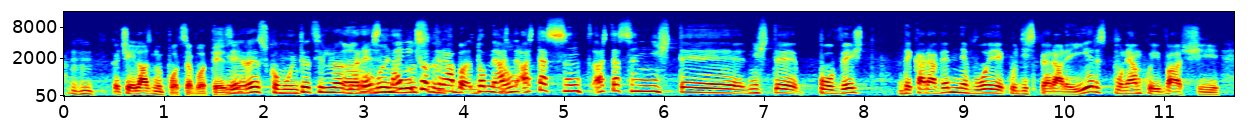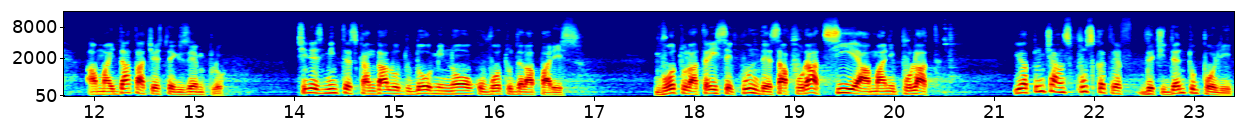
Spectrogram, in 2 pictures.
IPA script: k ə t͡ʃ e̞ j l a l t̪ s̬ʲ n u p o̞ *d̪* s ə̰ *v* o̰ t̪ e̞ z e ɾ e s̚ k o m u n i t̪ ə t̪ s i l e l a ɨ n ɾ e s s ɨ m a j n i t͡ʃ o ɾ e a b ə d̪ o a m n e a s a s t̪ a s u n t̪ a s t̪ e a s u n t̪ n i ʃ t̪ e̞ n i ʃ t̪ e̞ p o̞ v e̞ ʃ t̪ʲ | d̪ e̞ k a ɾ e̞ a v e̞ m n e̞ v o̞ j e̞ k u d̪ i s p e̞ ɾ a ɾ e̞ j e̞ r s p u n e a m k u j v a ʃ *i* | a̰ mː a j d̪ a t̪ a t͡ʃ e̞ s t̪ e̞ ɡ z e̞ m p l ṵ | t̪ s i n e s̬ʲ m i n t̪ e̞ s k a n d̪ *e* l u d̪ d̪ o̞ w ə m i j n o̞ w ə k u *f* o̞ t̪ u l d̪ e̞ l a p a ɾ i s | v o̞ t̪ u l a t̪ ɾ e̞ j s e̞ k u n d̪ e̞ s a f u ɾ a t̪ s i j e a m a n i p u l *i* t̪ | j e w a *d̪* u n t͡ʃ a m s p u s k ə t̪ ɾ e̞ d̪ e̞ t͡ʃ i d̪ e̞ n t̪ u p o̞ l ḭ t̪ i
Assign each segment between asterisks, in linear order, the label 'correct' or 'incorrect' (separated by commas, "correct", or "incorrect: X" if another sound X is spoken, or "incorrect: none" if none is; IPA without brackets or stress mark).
incorrect: t̪, correct, correct, incorrect: a, incorrect: v, incorrect: a, incorrect: t̪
